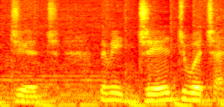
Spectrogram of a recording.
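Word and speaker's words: Jydge: They made a game about time travel, and they made Neon Chrome, and they made Jidge. I think it's pronounced Judge, but it looks like Jidge.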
